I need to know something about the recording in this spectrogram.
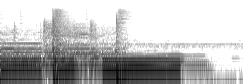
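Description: Background music with sustained instruments and a few sharp hits; it drops away sharply near the end.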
